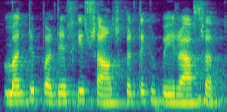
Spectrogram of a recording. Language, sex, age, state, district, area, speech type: Hindi, female, 30-45, Madhya Pradesh, Bhopal, urban, spontaneous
